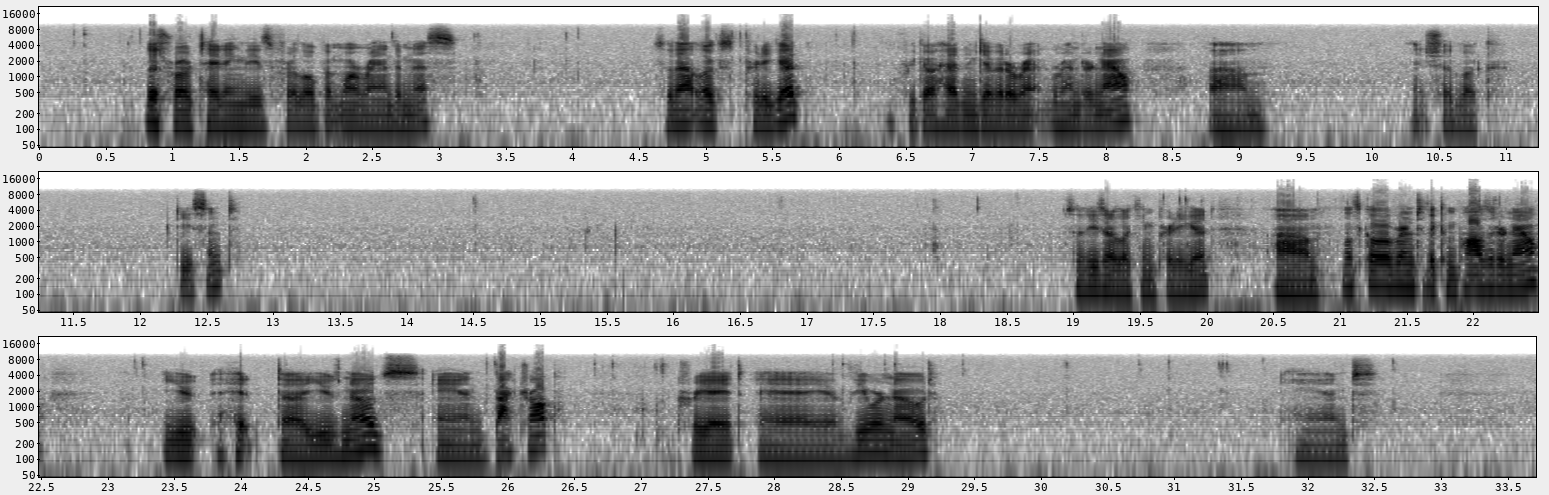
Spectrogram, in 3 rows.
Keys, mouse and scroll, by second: 0.5 click, 0.8 a, 2.7 scroll down 1, 3.3-4.1 scroll up 2, 4.1 middle click, 5.3 scroll down 3, 6.2 KP_0, 20.1 Escape, 20.1 middle click, 20.1 scroll down 2, 20.8 ctrl+Left, 23.4 click, 30.4 click, 30.4 g.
